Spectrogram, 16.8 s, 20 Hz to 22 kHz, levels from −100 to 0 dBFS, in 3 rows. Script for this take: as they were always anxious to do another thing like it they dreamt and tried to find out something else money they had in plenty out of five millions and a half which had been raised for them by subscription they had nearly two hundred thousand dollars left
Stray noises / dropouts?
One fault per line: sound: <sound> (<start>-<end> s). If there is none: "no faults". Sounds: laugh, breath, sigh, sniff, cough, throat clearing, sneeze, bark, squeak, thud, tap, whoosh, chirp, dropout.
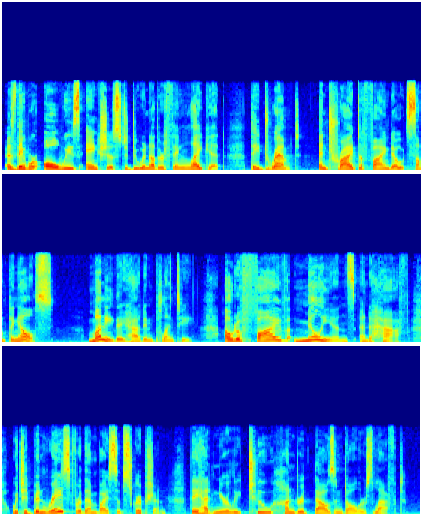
no faults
